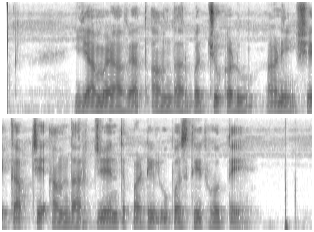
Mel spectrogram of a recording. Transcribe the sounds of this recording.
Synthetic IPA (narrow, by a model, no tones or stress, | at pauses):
jamɛɭaʋjat̪amd̪aɾbəːɕukəɽuːaɽ̃iɕekap̚t͡seʔamd̪aɾd͡ʑəjənt̪paʈiːlupəst̪ʰit̪ɦot̪ḛ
